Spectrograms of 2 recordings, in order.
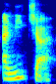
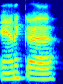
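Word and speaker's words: anicca: meditation so um silly the word is actually pronounced anicha but i decided that annika was going to be more um embraced by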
